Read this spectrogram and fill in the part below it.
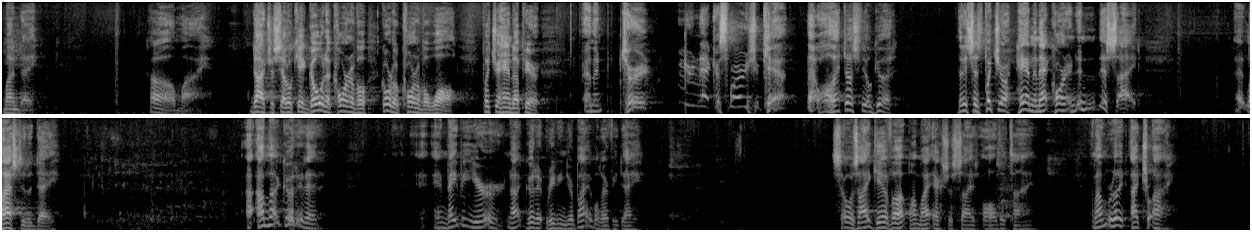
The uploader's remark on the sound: during the Sunday Evening service on March 26, 2023, at North Valley Baptist Church in Santa Clara, California.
